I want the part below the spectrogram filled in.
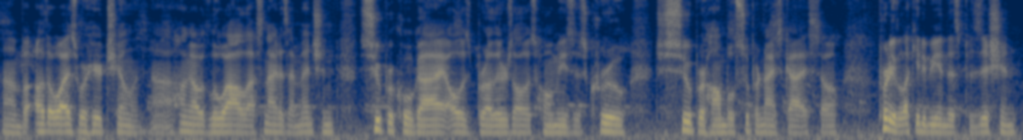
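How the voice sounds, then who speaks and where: A man's voice: lowish voice, level tone, a little fast. Laid-back young man vlogging on a ship. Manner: laid-back, slangy, many fillers. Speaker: fitness vlogger. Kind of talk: casual vlog talk to camera. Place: small ship cabin, then ship deck. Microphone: handheld camera mic at arm's length.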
